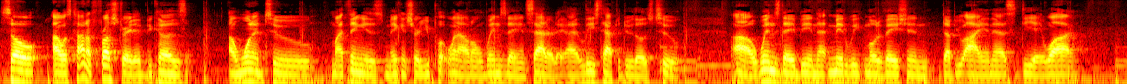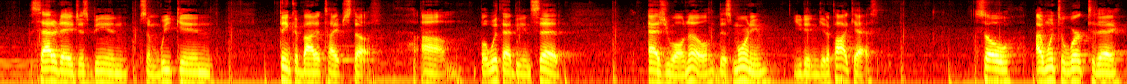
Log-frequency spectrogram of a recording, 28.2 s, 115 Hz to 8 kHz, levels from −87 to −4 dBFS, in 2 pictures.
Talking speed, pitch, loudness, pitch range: 165 wpm, 100 Hz, -20 LUFS, 95-105 Hz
